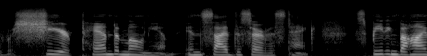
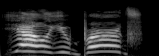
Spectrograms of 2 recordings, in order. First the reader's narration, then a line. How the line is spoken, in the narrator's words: screamed the voice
